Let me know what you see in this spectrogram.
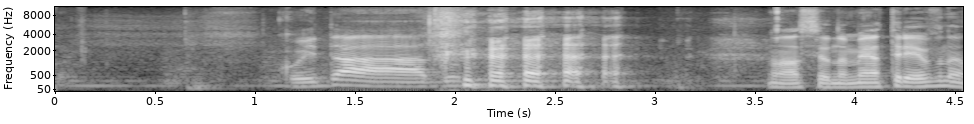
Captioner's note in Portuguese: risos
